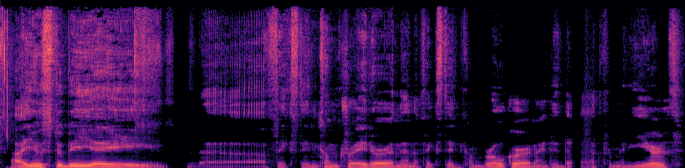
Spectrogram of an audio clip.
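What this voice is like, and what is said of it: American accent. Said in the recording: “as you might hear from my voice, I grew up in the US, in America”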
